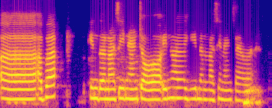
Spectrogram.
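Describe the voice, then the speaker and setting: A woman's voice: fairly high pitch, level tone, moderate pace, no room sound, muffled recording. A woman student answering her teacher's question in an online class, hesitant and searching for words.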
